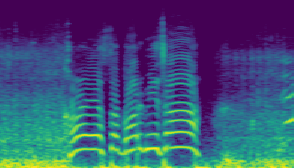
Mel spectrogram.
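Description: Motorcycles riding along a dirt road: a steady low engine and wind rumble, with a voice calling out a few drawn-out syllables from about half a second in until near the end.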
